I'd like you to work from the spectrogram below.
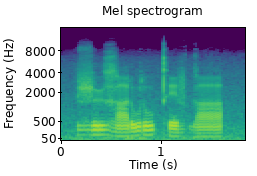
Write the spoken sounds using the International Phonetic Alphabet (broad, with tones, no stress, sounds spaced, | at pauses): ɮ ʉ˦ ɣ a˨ ɾ u˦ ɾ u˦ kʰ e˨ v ɡ a˨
